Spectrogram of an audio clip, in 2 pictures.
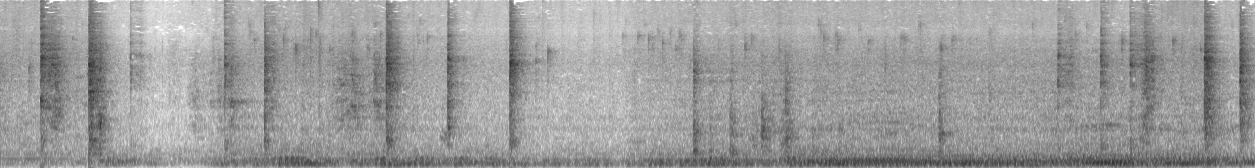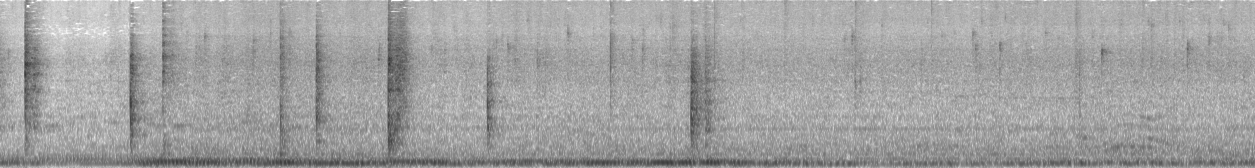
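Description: Chopped onion and garlic sizzling in hot oil in a metal wok, with a metal spatula scraping the pan and knocking sharply against it now and then as it stirs.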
